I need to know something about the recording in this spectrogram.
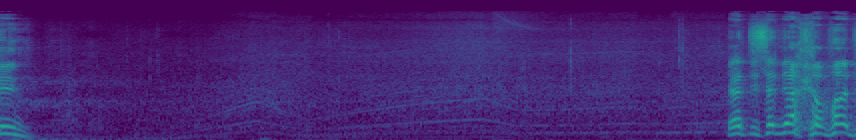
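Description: A sports car engine revs and hums as the car drives.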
